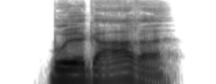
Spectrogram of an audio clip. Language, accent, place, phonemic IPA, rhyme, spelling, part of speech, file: German, Germany, Berlin, /bʊlˈɡaːʁə/, -aːʁə, Bulgare, noun, De-Bulgare.ogg
- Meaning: Bulgarian (male native of Bulgaria)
